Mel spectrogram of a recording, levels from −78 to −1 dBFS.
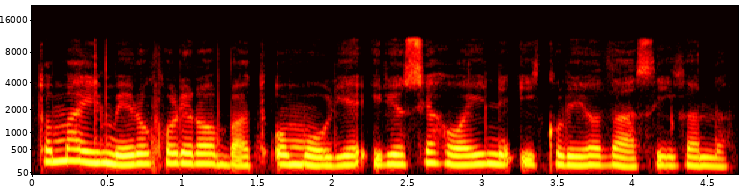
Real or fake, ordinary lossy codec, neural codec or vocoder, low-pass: fake; none; vocoder, 44.1 kHz, 128 mel bands, Pupu-Vocoder; 10.8 kHz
